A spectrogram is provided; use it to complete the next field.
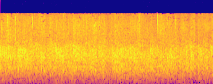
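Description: Steady, dense applause from an audience fills the whole stretch, many hands clapping at once in a continuous, moderately loud wash with no voices standing out.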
